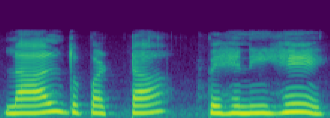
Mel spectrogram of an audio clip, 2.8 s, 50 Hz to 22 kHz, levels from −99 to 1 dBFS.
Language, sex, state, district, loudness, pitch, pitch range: Hindi, female, Madhya Pradesh, Bhopal, -13 LUFS, 240 Hz, 230-260 Hz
